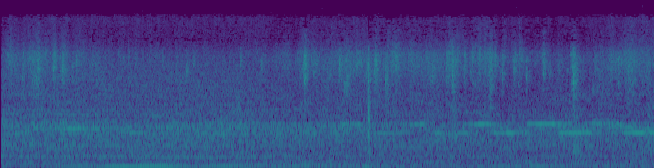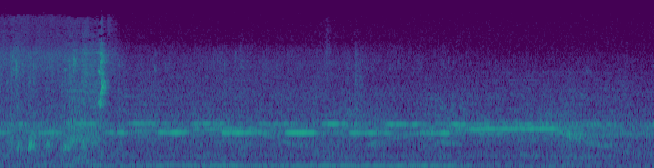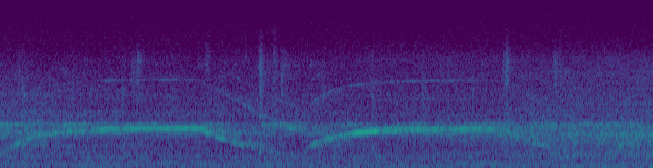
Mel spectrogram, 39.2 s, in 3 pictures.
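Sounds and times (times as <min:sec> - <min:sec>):
bath siren: 0:00.4 - 0:39.2.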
